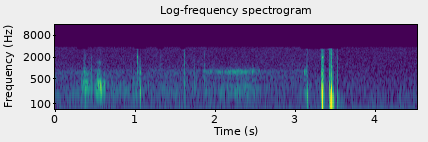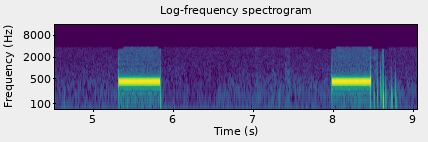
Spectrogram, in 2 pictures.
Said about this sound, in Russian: Сейчас попробую. Телефон.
